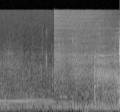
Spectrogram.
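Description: Faint outdoor background with a low steady hum, then, about a second in, a sudden steady hiss of wind on the microphone.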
